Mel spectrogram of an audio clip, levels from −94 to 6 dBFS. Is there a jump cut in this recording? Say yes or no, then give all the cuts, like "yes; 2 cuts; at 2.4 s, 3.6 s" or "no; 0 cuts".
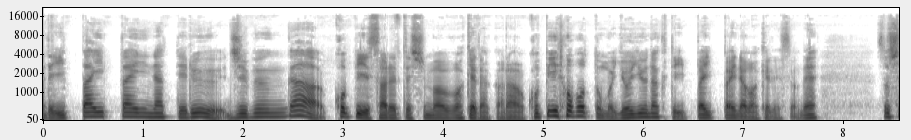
no; 0 cuts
